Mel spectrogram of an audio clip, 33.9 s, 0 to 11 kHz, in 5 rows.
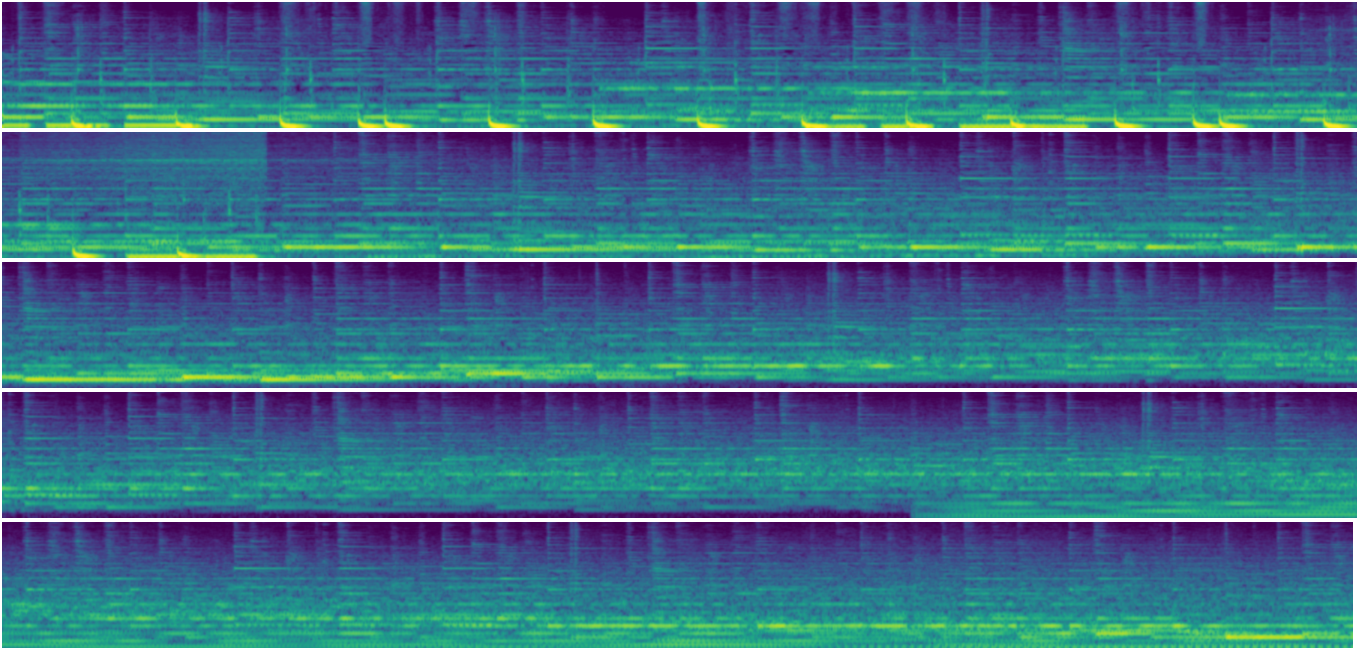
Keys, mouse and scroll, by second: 0.7-1.8 drag, 4.3 click, 5.8 ctrl+z, 8.2 right click, 9.5 click, 12.0 click, 13.3-14.3 drag, 13.4 ctrl+z, 16.3-17.4 drag, 23.4-24.5 drag, 26.3-27.4 drag, 29.3-30.4 drag, 29.5 ctrl+z.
